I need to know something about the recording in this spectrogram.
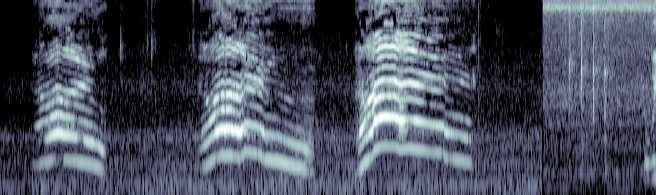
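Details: A cat meowing three times in quick succession, each call arching up and sliding down, about two seconds apart. A burst of clattering noise follows at the end.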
